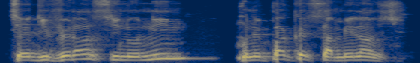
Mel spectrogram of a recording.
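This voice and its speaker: A man's voice: on the high side, normal speed, warm tone. A man in an online class, asking questions and checking that he understands. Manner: inquisitive, checks his understanding. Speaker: student.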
